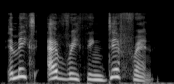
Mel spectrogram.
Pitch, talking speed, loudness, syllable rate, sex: 255 Hz, 135 wpm, -20 LUFS, 7.5 syllables/s, female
